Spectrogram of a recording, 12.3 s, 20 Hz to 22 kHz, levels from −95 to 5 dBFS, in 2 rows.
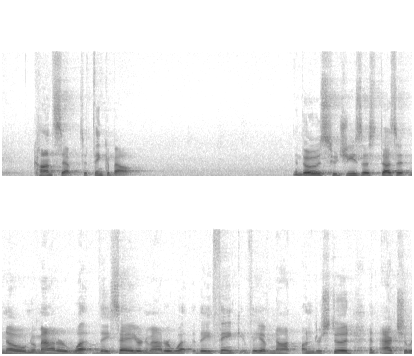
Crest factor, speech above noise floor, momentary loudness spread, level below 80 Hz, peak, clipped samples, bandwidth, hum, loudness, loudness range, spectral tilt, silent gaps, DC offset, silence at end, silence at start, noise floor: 18 dB; 33 dB; 11 LU; under -90 dBFS; -16 dBFS; under 0.1%; 16 kHz; none; -34 LUFS; 7 LU; -6 dB/octave; none; under 0.1%; 0 s; 0.5 s; -67 dBFS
